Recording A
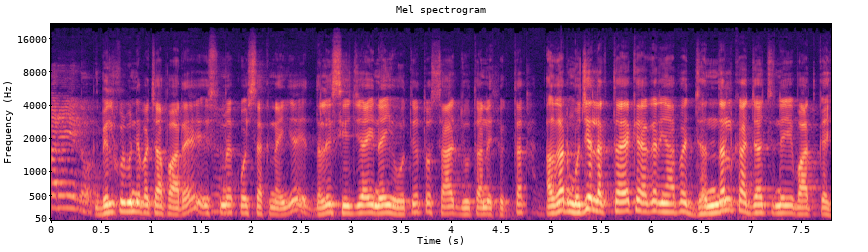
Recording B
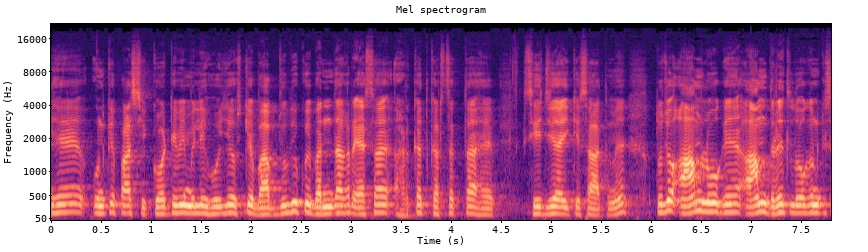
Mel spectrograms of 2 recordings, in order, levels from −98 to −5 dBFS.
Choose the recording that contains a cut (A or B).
A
